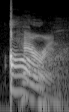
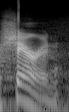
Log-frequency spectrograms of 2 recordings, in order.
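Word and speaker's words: Charon: Animal or moon, number 1, Karen. Or Sharon. That's or Karen, depending on how you pronounce it.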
